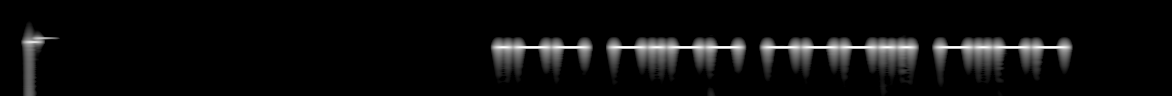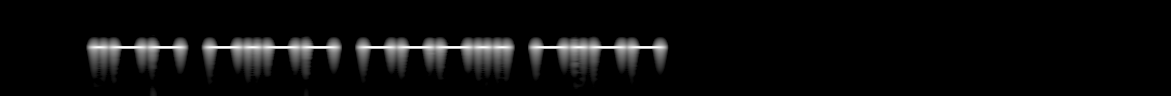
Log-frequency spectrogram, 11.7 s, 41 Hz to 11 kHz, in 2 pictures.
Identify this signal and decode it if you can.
Morse code, heard as a keyed tone, about 25 wpm, 700 Hz. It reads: WY8Y WY8Y
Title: USA Call Signs - 4 Characters - Repeated 2x - 25wpm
